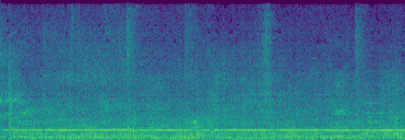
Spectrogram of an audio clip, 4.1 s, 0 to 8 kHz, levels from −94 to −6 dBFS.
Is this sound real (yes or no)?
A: no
